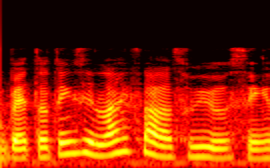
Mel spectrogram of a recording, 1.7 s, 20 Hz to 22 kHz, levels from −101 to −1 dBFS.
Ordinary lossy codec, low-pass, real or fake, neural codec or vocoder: none; none; fake; codec, 16 kHz, 16 kbps, FreqCodec, larger model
